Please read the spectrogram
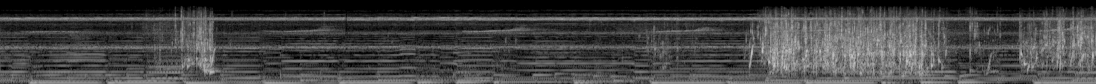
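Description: Background music with a steady bass line throughout, a short swish about two seconds in. From about seven and a half seconds in, a couple of seconds of loud water splashing and sloshing as hands rub and wash shallots in a metal pot of water.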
